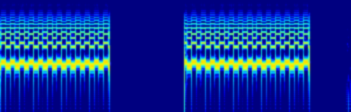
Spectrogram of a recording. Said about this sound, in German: ist gerade dabei, für sich und ihren Freund einen Videoabend vorzubereiten, als ihr Telefon klingelt.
